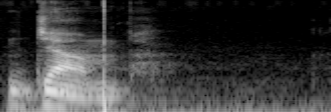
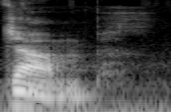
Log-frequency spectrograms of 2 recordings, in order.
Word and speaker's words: jump: Cómo se dice saltar jump jump la u suena como una a como una pequeña a jump jump listo or digo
